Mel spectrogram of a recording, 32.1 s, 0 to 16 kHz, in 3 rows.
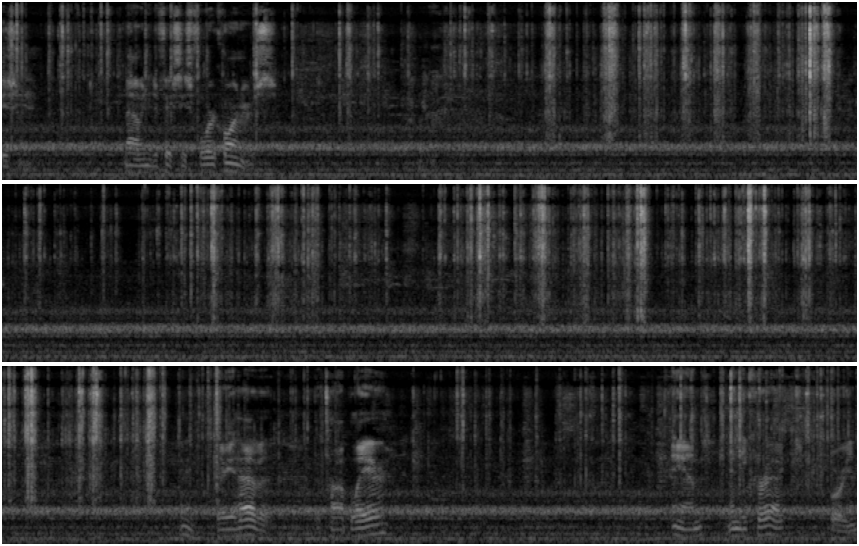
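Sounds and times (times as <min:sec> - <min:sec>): steady background hum: 0:00.0 - 0:32.0
plastic puzzle cube clicking: 0:06.8 - 0:10.4, 0:16.1 - 0:24.1.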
